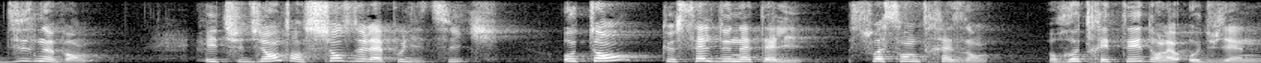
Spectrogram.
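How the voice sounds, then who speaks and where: A woman's high-pitched voice at a fairly slow pace, with long, frequent pauses. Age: 30s. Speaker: political candidate. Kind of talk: political speech.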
